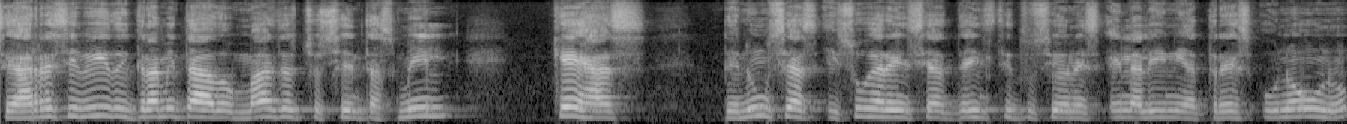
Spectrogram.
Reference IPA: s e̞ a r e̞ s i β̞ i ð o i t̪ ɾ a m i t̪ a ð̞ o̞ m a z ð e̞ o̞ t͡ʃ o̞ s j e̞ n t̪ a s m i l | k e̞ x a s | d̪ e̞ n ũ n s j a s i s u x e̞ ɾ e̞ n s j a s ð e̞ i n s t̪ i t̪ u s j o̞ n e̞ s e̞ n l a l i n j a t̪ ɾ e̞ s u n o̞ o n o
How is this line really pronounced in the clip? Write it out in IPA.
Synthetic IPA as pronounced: s e̞ a r e̞ s i β̞ i ð o i t̪ ɾ a m i t̪ a ð̞ o̞ m a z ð e̞ o̞ t͡ʃ o̞ s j e̞ n t̪ a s m i l | k e̞ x a s | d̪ e̞ n ũ n s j a s i s u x e̞ ɾ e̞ n s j a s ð e̞ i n s t̪ i t̪ u s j o̞ n e̞ s e̞ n l a l i n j a t̪ ɾ e̞ s u n o̞ u n o

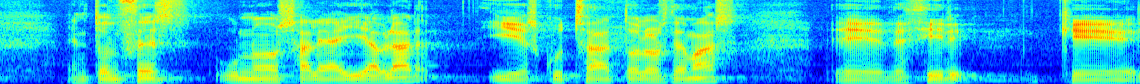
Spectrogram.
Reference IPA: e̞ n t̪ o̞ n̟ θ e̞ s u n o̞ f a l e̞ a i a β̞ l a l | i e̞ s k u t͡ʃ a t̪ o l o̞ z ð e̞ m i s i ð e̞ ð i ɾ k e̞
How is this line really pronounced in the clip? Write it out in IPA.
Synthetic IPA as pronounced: e̞ n t̪ o̞ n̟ θ e̞ s u n o̞ s a l e̞ a i a β̞ l a ɾ | i e̞ s k u t͡ʃ a t̪ o l o̞ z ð e̞ m a s e ð e̞ θ i ɾ k e̞

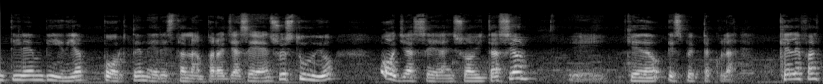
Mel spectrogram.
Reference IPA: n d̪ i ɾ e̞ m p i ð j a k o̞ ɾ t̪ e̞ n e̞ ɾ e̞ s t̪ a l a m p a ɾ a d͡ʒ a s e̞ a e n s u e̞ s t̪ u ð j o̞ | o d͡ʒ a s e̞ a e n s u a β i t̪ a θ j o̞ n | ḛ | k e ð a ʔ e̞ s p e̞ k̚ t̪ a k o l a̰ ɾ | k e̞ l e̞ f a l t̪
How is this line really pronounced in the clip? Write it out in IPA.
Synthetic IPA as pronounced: n t̪ i ɾ e̞ m b i ð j a p o̞ ɾ t̪ e̞ n e̞ ɾ e̞ s t̪ a l a m p a ɾ a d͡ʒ a s e̞ a e n s u e̞ s t̪ u ð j o̞ | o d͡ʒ a s e̞ a e n s u a β i t̪ a s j o̞ n | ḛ | k e ð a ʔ e̞ s p e̞ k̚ t̪ a k u l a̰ ɾ | k e̞ l e̞ f a l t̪

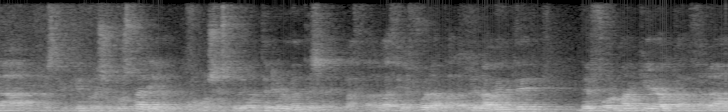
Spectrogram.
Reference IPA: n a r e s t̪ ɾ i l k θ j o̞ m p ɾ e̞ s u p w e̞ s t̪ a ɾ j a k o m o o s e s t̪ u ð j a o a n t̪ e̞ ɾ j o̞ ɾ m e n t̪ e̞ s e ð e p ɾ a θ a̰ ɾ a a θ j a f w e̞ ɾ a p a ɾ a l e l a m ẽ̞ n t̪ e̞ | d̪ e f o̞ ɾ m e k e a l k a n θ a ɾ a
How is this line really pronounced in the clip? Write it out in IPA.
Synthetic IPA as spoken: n a r e s t̪ ɾ i k θ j o̞ m p ɾ e̞ s u p w e̞ s t̪ a ɾ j a k o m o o s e s t̪ u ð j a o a n t̪ e̞ ɾ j o̞ ɾ m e n t̪ e̞ s e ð e p l a θ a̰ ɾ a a θ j a f w e̞ ɾ a p a ɾ a l e l a m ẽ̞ n t̪ e̞ | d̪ e f o̞ ɾ m a k e a l k a n θ a ɾ a

